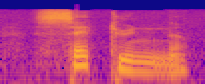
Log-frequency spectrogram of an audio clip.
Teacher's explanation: so the liaison would sound like t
